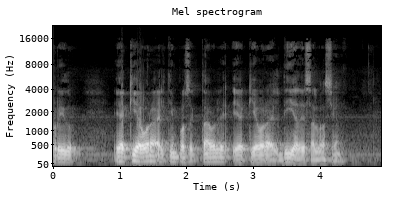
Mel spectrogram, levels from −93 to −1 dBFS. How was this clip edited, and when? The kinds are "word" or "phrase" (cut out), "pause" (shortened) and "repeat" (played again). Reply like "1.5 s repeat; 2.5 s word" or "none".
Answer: none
